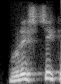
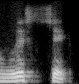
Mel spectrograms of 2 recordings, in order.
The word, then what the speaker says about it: वृश्चिक: वृश्चिक इसको बोलते हैं। इस तरह से प्रोनाउंस होगा। वृश्चिक एक पैटर्न देखिए कि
